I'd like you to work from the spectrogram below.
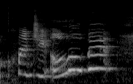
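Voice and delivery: laughing. Real, not acted. Laughs while calling it cringy.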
